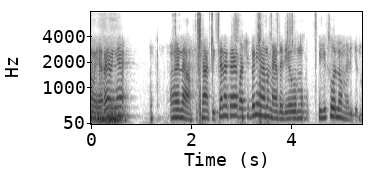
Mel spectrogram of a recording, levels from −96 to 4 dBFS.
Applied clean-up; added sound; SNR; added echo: neural mask model RNNoise.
